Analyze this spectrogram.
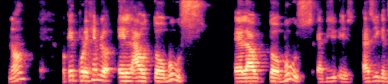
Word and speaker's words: autobús: Ok, por ejemplo, el autobús. El autobús, as you can see, my pronunciation, the emphasis is on the last syllable. Okay, el autobús, because we have an accent there.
